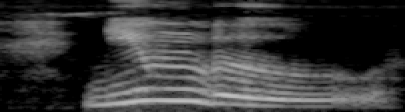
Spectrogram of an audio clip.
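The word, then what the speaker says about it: nyumbu: will have to do nu mu wildebeest pronounced in two syllable numu have fun grand bass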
